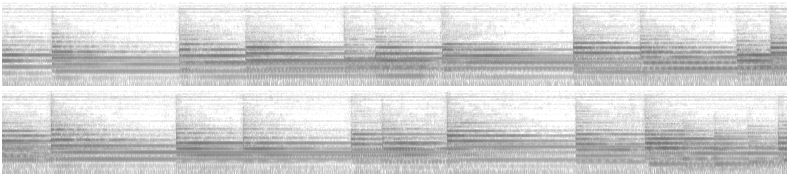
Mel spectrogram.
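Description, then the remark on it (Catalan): Church bells ring in a steady, overlapping peal, each strike sounding roughly every second or so, with long shimmering tones hanging between hits. Full, with no voices. “Un programa que explica la història a través de les úniques veus que amb el temps no han emmudit, les campanes.”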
